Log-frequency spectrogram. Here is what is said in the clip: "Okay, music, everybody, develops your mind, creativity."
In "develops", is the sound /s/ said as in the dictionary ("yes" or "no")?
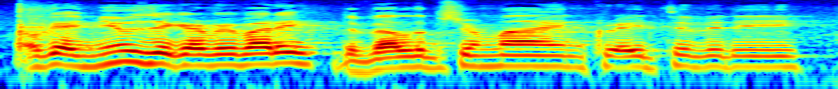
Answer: yes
